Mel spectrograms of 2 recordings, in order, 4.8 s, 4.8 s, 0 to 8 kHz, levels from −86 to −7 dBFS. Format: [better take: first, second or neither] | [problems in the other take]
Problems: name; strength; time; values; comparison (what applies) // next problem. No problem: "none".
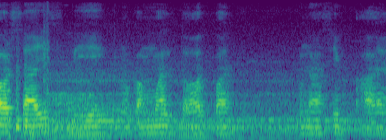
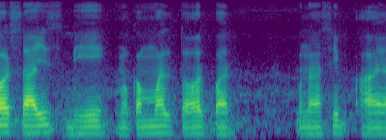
second | background sound (Motor vehicle (road) / Engine); 5 dB below the speech // room echo; dies away in 0.3 s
